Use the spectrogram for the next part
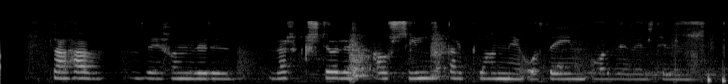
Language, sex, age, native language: Icelandic, female, 18-19, Icelandic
